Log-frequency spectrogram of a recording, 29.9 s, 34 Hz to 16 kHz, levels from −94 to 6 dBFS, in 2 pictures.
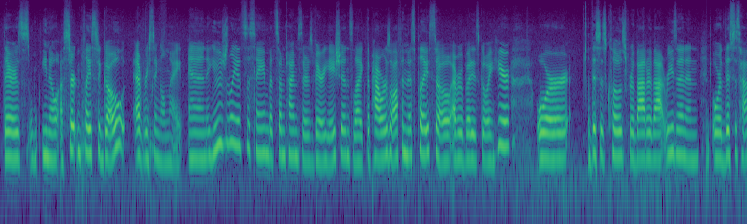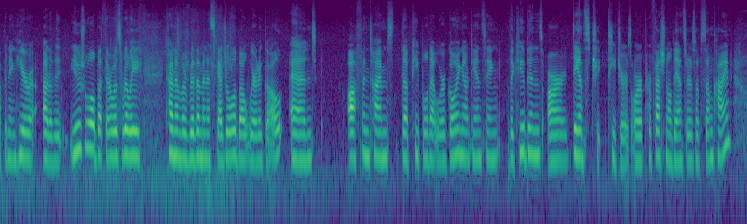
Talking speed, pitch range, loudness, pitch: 175 wpm, 200-225 Hz, -26 LUFS, 210 Hz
